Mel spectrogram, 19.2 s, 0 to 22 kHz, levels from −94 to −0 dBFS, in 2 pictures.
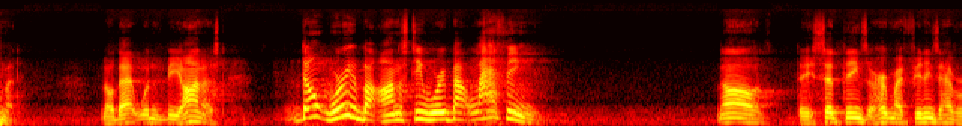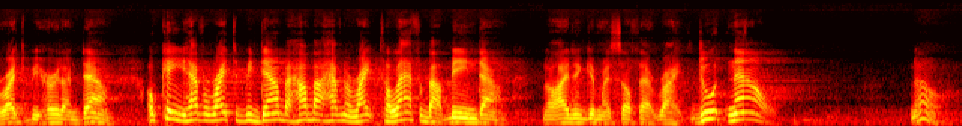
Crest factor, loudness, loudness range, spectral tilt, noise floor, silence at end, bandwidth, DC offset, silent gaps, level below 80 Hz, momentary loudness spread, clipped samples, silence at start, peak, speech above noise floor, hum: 18 dB; -25 LUFS; 5 LU; -7 dB/octave; -61 dBFS; 0.25 s; 15 kHz; under 0.1%; none; -64 dBFS; 12 LU; under 0.1%; 0 s; -8 dBFS; 37 dB; none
